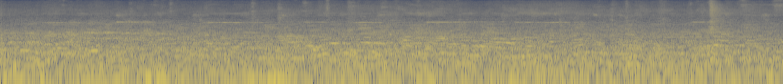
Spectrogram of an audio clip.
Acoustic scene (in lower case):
subway station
